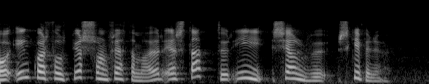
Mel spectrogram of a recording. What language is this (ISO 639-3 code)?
isl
